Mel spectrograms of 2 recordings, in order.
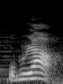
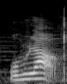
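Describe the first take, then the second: Both takes have the same delivery.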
